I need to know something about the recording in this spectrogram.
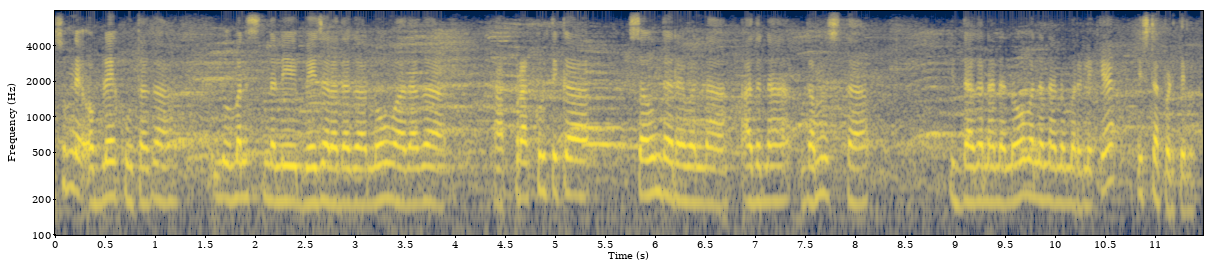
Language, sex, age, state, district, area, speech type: Kannada, female, 45-60, Karnataka, Chamarajanagar, rural, spontaneous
